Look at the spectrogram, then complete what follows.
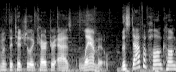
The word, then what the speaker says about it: Lum: Lum, or should I say Lamu, is voiced by Claudia Thompson.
